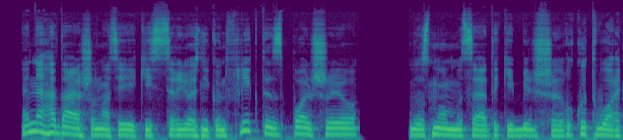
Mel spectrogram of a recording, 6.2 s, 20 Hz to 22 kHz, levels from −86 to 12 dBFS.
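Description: No technical faults can be heard anywhere in this recording.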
